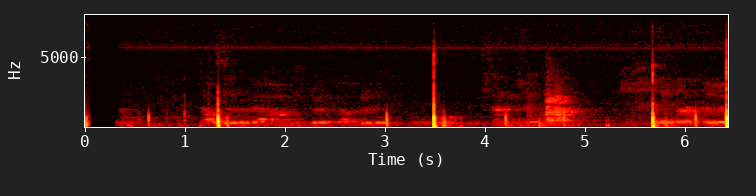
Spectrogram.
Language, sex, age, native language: Icelandic, male, 60-69, Icelandic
